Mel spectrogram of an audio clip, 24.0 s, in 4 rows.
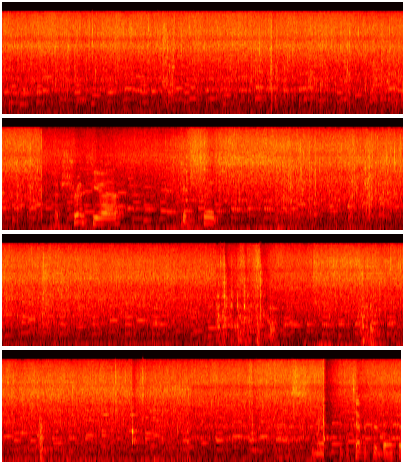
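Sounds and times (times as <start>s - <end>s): seafood sizzling in oil: 0.0s - 24.0s
metal tongs clicking on pan: 20.0s - 20.3s.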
